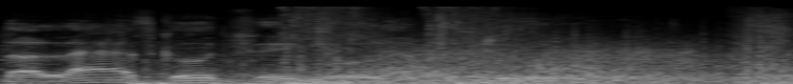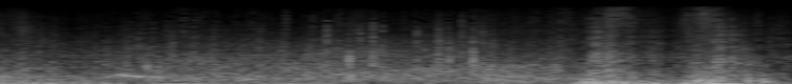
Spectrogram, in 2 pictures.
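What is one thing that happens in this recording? Wind rushes past during a fast glide through the air.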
